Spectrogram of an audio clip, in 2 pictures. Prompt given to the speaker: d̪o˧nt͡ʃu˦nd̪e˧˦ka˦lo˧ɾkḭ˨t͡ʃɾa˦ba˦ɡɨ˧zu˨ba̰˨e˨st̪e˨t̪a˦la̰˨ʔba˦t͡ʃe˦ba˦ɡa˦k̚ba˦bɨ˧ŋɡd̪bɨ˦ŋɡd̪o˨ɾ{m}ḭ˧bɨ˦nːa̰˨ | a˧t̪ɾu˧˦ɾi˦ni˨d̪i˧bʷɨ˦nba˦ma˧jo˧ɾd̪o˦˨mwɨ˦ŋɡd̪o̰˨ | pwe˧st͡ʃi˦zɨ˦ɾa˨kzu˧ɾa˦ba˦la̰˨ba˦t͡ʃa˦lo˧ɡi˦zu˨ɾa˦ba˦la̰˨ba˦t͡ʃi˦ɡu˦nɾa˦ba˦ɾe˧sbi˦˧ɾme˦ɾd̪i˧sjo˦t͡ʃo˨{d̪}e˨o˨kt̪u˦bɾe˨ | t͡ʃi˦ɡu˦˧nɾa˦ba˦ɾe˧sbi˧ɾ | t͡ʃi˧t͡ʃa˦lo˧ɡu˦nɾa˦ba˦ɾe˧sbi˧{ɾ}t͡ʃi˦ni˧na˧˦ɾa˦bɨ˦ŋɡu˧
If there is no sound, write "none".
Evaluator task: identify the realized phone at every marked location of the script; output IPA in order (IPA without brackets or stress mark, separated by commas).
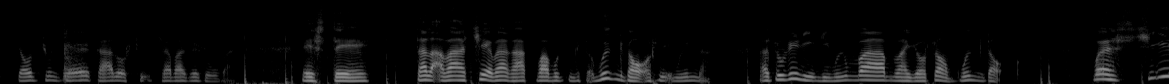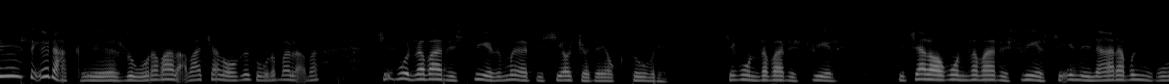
n, d̪, ɾ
